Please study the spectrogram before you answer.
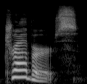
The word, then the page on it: traverse: trəvə́ː r s; トラバース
